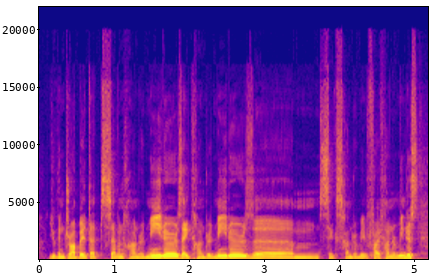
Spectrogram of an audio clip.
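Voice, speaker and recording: On a very clean recording with a silent background, a man with a non-native accent speaks at a fairly quick pace with lively intonation. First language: not English. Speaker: video gamer. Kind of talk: gameplay tutorial. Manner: halting, many fillers; casual.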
